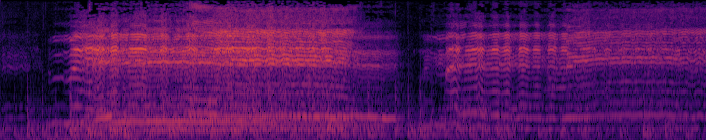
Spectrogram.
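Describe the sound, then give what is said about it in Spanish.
Sheep bleat loudly in two long, wavering calls, one after the other, over a busy low rumble as the flock and its shepherds run away at full speed. “Hasta que lo tiraron al suelo y entonces pastores y ovejas se alejaron a todo correr.”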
